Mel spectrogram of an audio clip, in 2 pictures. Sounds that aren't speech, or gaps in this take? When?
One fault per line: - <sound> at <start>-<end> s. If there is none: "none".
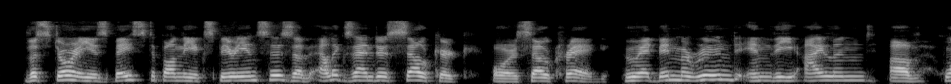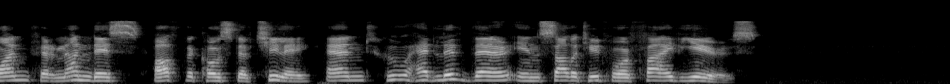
none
